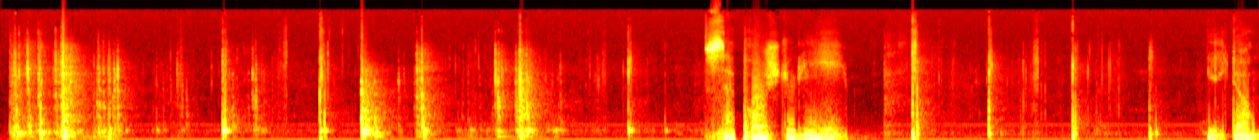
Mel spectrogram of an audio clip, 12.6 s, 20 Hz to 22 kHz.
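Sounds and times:
bedroom door opening: 0.0s - 5.7s
speech: 7.2s - 8.5s.

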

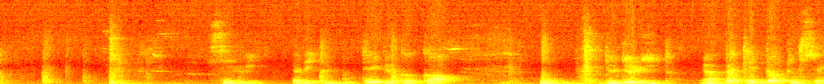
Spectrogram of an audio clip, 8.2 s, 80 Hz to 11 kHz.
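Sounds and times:
door creaking: 1.0s - 2.2s
speech: 2.2s - 5.2s, 6.0s - 8.2s.

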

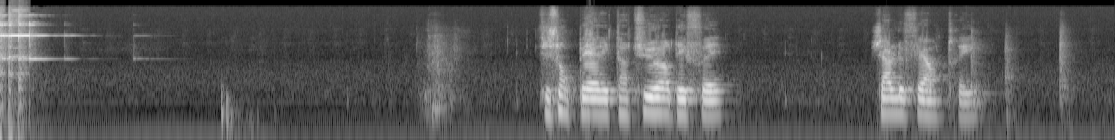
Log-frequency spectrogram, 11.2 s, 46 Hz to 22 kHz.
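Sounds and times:
doorbell chime: 0.0s - 1.8s
soft thumps: 2.2s - 2.6s
speech: 5.4s - 7.3s, 8.8s - 9.9s.

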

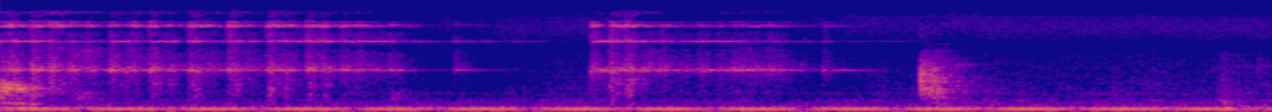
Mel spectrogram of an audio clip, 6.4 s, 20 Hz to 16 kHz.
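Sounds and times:
doorbell chiming: 0.0s - 4.8s
steady low pulsing hum: 0.0s - 6.3s.

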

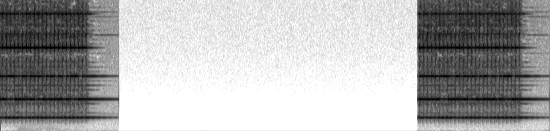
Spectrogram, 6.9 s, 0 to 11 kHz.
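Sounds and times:
telephone ringing with metallic trill: 0.0s - 1.5s, 5.2s - 6.8s.

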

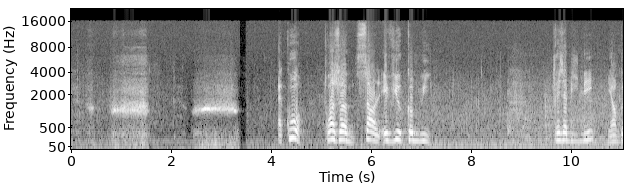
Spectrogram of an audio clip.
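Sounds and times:
loud whistles blown through the fingers: 2.5s - 3.4s
speech: 4.2s - 7.2s, 9.7s - 11.0s.

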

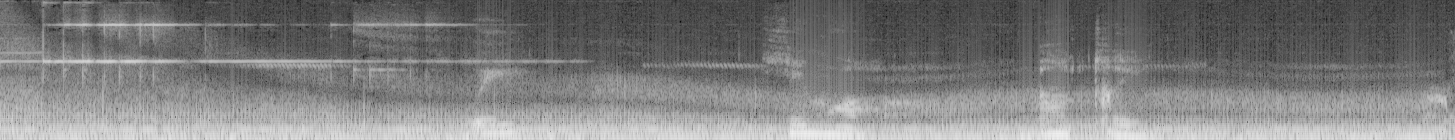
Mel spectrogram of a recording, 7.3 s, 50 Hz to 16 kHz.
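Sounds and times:
electronic gate bell ringing at the gate of a house: 0.0s - 3.0s
low rumble: 0.0s - 7.2s
speech: 2.4s - 2.7s, 3.9s - 4.5s, 5.1s - 5.8s.

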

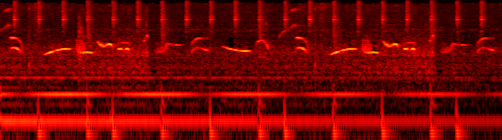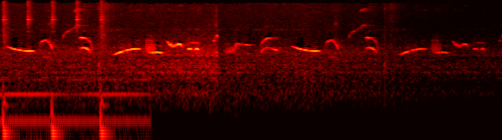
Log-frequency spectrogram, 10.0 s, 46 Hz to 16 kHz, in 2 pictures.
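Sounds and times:
low mechanical hum: 0.0s - 6.5s
bird song: 0.0s - 10.0s.

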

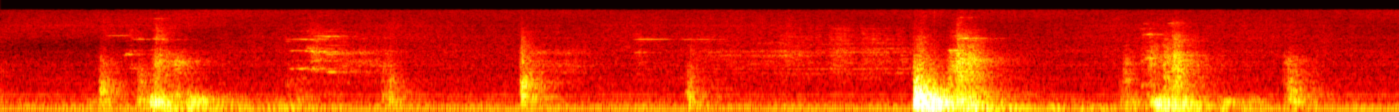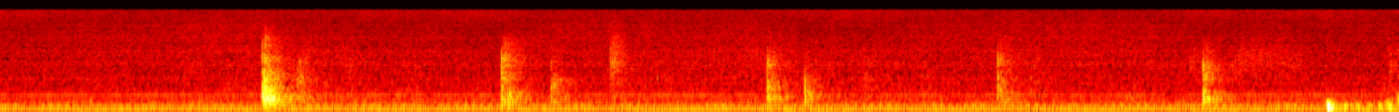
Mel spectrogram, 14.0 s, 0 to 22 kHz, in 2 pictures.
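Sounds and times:
steady low hum: 0.2s - 7.1s, 13.5s - 13.9s
bedroom door shutting: 0.4s - 6.7s.

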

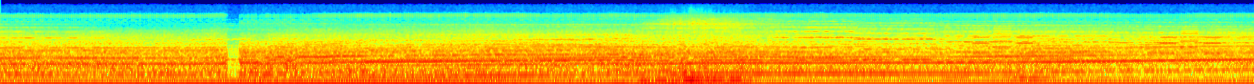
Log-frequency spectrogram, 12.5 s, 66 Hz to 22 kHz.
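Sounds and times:
car engine humming while driving to the airport: 0.0s - 12.5s.

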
